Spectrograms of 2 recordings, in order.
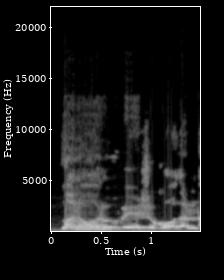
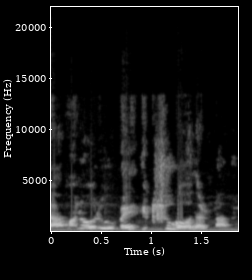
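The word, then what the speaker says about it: മനോരൂപേക്ഷുകോദണ്ഡ: മനോരൂപേഷു കോദണ്ഡ എന്ന് ജപിക്കുന്ന ഒരുപാട് പേരെ കണ്ടിട്ടുണ്ട്. മനോരൂപേഷു കോദണ്ഡയല്ല, മനോരൂപേ ഇക്ഷു കോദണ്ഡ.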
